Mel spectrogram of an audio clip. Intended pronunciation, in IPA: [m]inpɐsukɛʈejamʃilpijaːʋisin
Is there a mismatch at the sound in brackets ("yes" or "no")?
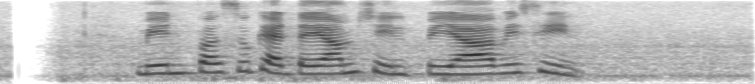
no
